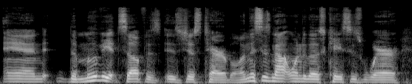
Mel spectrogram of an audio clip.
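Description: A man's voice: medium pitch, a little fast. A young man hosting a movie podcast in casual chat, rambling with restarts. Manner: rambling, many restarts and fillers. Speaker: podcast host.

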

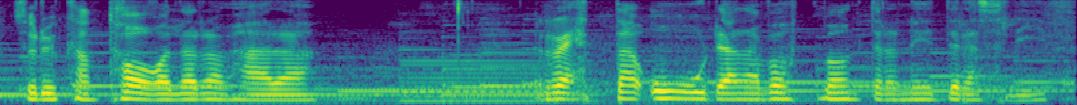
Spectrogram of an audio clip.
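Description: A woman leading charismatic prayer ministry, speaking fervently, repeating phrases and slipping into speaking in tongues. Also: on the low side. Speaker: prayer leader.

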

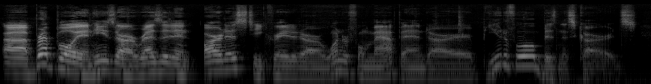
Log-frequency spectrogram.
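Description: A man with a bright, forceful voice narrates a tabletop role-playing session as game master. He talks playfully and jokes with the players between scenes. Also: mid-range voice, big pitch swings, normal speed. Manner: playful, laughing often.

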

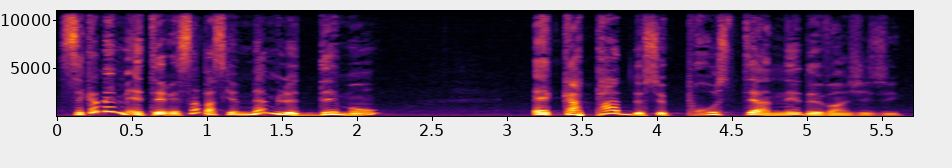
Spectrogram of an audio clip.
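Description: Fervent high-voiced male preacher. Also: very animated, moderate pace, warm tone, no echo. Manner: emphatic, rising to fervent exhortation. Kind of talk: sermon.

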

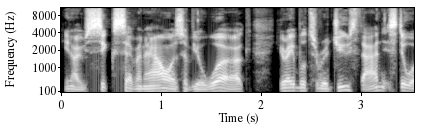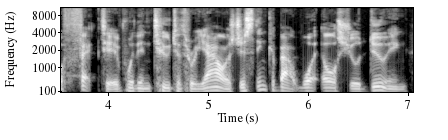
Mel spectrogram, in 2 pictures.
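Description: A man's voice: on the low side, brisk, darkish tone, no room sound, studio quality. A man co-hosting an education podcast, reflecting aloud in a thoughtful, conversational way. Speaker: podcast co-host.

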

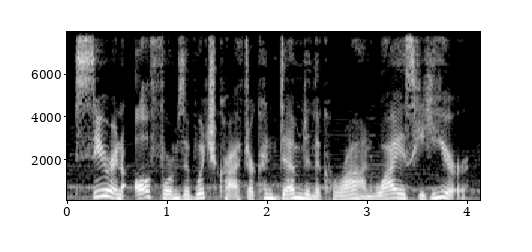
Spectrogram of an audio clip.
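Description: A woman voicing a proud but gravely ill male lord, reading his lines with a weak, strained delivery. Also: fairly low pitch, animated, moderate pace, darkish tone, faint music behind, natural voice.

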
